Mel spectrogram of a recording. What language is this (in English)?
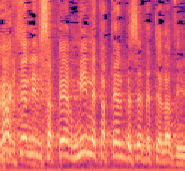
Hebrew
